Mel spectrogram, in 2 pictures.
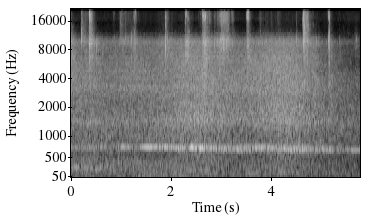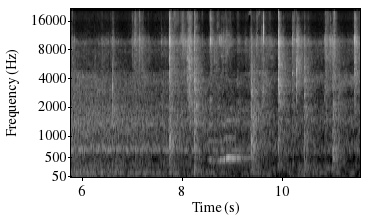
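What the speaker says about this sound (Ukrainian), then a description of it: "О, потяг поїхав." A train rumbles steadily with a sustained tonal whine, then the noise fades as it pulls away, leaving quieter scattered clatter and knocks.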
